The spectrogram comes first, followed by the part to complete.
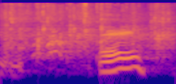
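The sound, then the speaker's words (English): A church audience claps steadily for victory, the dense patter of many hands filling the space while a single voice calls out briefly over the applause. “Let's just give God a hand clap for victory today.”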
